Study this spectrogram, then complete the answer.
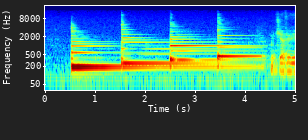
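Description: A ukulele fitted with a low G string, its four strings plucked one at a time to check tuning, starting on a deep low note; each tone rings out and fades, with brief faint noise near the end.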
